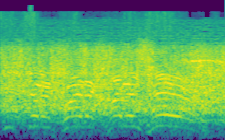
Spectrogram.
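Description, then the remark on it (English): A wrestling crowd roars loudly and steadily as Andre, in black tights, cuts Studd's hair: a dense wash of many shouting voices that holds throughout with a few dull thumps beneath it. “Listen to the crowd.”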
